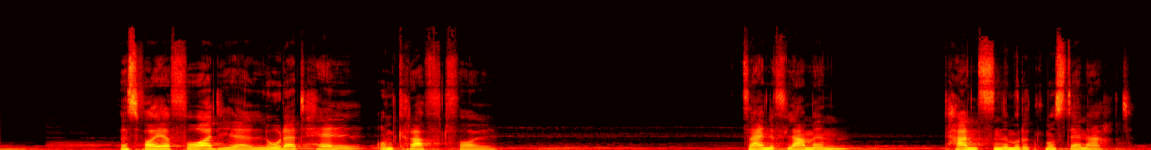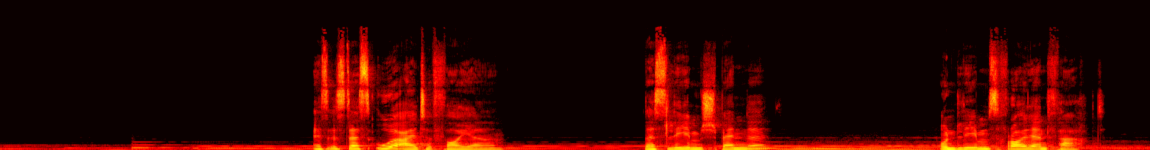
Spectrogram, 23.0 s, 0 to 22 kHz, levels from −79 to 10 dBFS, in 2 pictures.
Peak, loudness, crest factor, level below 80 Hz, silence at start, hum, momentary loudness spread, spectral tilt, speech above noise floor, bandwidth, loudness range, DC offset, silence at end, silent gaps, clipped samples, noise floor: 0 dBFS; -19 LUFS; 22 dB; -50 dBFS; 0 s; none; 23 LU; -4.5 dB/octave; 31 dB; 17.5 kHz; 7 LU; under 0.1%; 0.1 s; none; under 0.1%; -50 dBFS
